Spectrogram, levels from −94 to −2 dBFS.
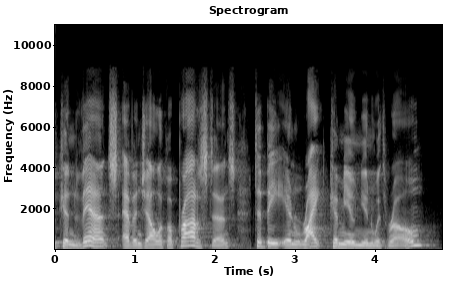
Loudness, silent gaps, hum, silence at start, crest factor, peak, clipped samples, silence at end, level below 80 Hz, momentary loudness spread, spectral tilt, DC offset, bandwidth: -26 LUFS; none; none; 0 s; 20 dB; -6 dBFS; under 0.1%; 0.15 s; -70 dBFS; 7 LU; -4.5 dB/octave; 0.1%; 9 kHz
